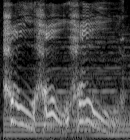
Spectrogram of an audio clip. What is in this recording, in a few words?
ho ho ho male sarcasm; Voice; xmas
